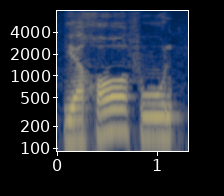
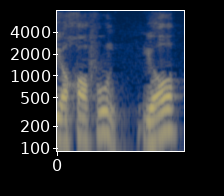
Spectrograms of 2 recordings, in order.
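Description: First: The word ends cleanly with no extra vowel. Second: The word ends with an added trailing vowel sound. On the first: The speaker calls it right. "شوف بخلص ازاي" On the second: The speaker calls it wrong. "والا هقول يخافون يا، برضو ما فيش يا"

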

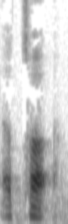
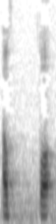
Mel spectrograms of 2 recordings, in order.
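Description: First: The final consonant is released with extra air. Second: The final consonant is released crisply without air. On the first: The speaker calls it wrong. "ما نقول الطاء" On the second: The speaker calls it right. "نقول الطاء"

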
